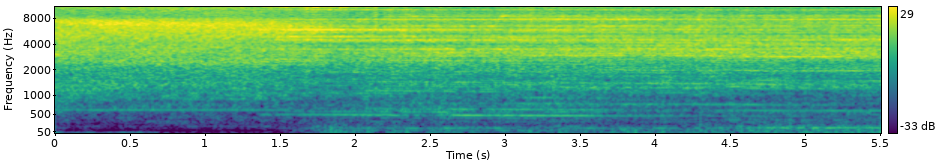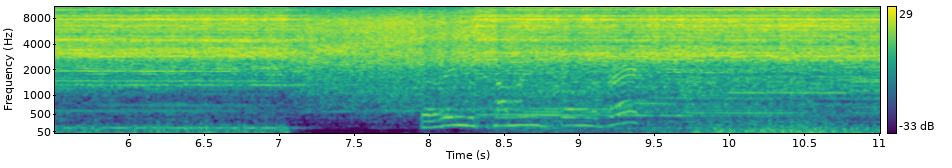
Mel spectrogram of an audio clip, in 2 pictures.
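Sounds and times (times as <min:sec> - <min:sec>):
angle grinder cutting tile: 0:00.0 - 0:11.0.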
